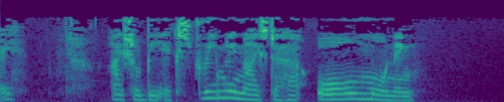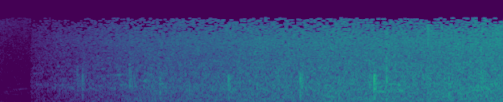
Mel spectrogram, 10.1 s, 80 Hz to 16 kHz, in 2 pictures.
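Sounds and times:
speech: 0.1 - 0.3, 1.1 - 4.2
river in torrent after recent rain roaring: 5.5 - 10.0.

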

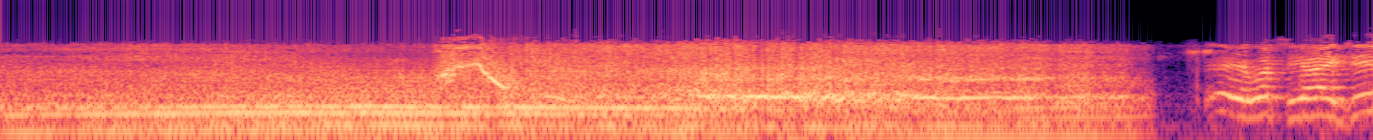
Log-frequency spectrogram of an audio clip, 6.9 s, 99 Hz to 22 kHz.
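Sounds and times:
car engine droning moving down a driveway: 0.0 - 6.0.

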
